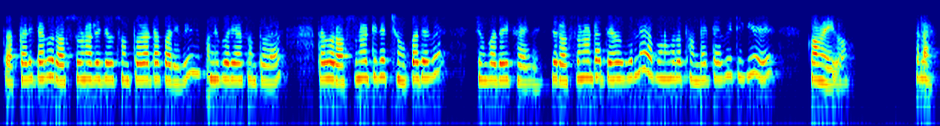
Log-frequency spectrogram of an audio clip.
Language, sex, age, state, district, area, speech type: Odia, female, 18-30, Odisha, Bhadrak, rural, conversation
